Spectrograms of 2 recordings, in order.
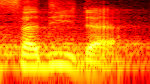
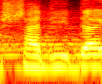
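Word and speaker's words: سديدا: Bukan pakai shin, Mbak. Kalau syadida itu keras. Kalau bacanya qawlan syadida, ucapan-ucapan yang keras. Pakainya sin. Sin kecil.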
